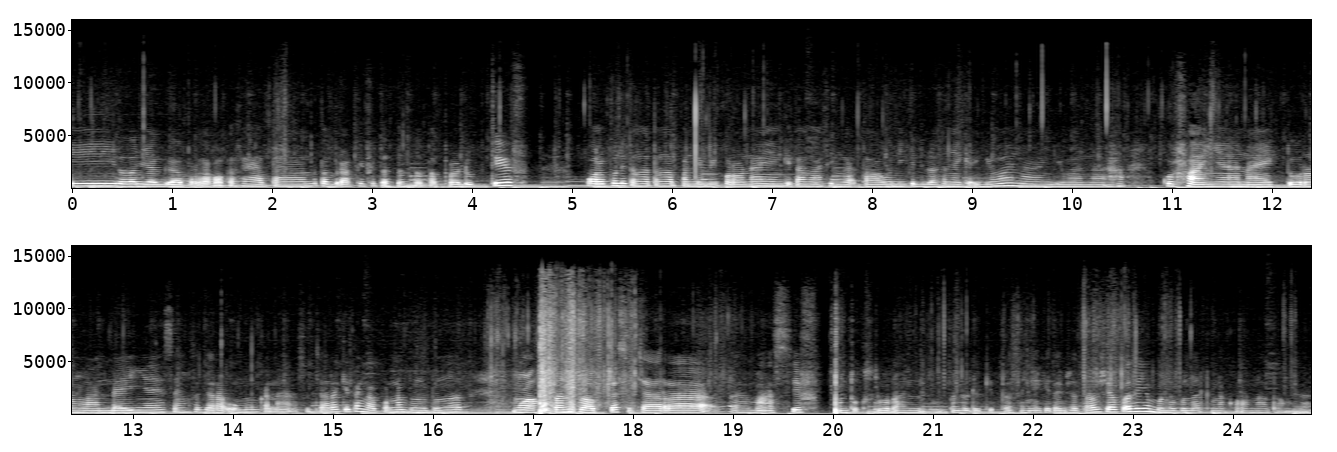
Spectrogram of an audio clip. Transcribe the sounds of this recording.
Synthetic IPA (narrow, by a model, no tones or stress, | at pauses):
it̪ət̪ap̚d͡ʒaɡapərlakɔ̰kəseɦat̪ant̪ət̪ap̚bəɾak̚t̪ifit̪asdant̪ət̪apːɾoduk̚t̪ɪf | walawpʊndit̪əŋaht̪əŋahpandemikoɾonajaŋkit̪amasɪhŋɡa̰ʔt̪aunɪkəd͡ʒəlasanɲakajaʔɡimanaɡimana | kurfaɲanaɪk̚t̪uɾʊnlandajɲasəjaŋsət͡ʃaɾa̰ʔṵmʊmkarnasət͡ʃaɾakit̪aŋɡaʔpərnahbənərbənər | məlakukansəap̚t͡ʃasət͡ʃaɾaəmasɪf | unt̪ʊksəluɾuɦanpəndudʊkːit̪asəɦiŋɡakit̪abisat̪ausiapas̬ɪhjaŋbənarbənarkarnakoɾonat̪oŋɡa̰ʔ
